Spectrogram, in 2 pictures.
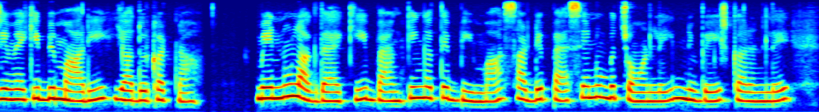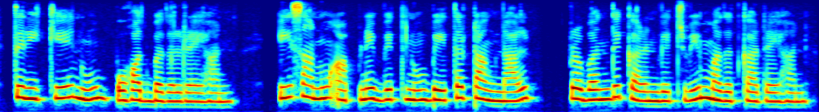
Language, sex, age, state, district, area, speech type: Punjabi, female, 18-30, Punjab, Jalandhar, urban, spontaneous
